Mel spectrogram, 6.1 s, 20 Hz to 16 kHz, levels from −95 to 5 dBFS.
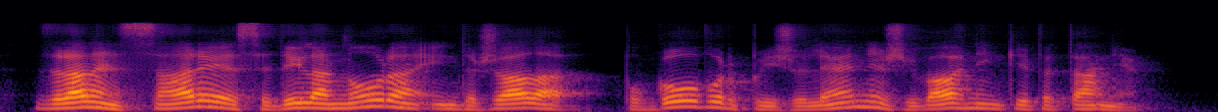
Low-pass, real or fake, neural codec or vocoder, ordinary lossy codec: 7.2 kHz; fake; codec, 16 kHz, about 1 kbps, DyCAST, with the encoder's durations; none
